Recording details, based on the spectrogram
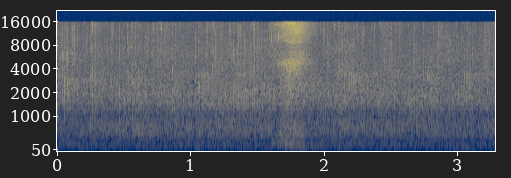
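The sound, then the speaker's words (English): An audience at Lakeland Baptist Church applauds the Lord steadily for a few seconds, a dense crackling wash of many hands clapping at once, swelling briefly in the middle. No one speaks over it. “You can give the Lord a round of applause right there.”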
